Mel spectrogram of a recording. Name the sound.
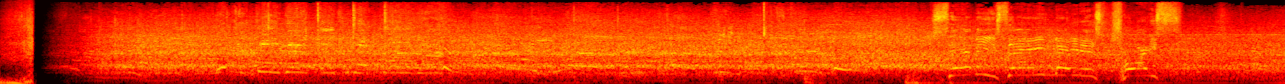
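wrestling crowd cheering loudly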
